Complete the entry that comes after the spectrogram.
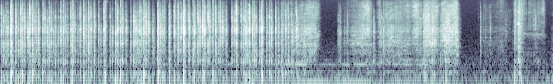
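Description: Long painted nails of both hands scratch and tap a thin, flat red printed cardstock Christmas card held up close. Dense, bright, crackly scratching with rapid light taps fills the first six seconds. It then eases into softer, smoother rubbing broken by two brief quiet gaps.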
